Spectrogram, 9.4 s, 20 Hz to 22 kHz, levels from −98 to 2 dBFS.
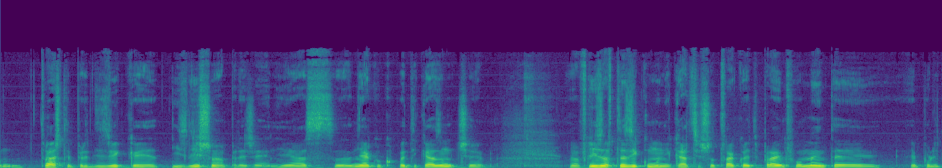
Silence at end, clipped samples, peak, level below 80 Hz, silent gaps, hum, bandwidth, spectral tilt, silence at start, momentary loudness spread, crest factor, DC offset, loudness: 0 s; under 0.1%; -4 dBFS; -70 dBFS; none; none; 15.5 kHz; -6 dB/octave; 0 s; 13 LU; 16 dB; under 0.1%; -21 LUFS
